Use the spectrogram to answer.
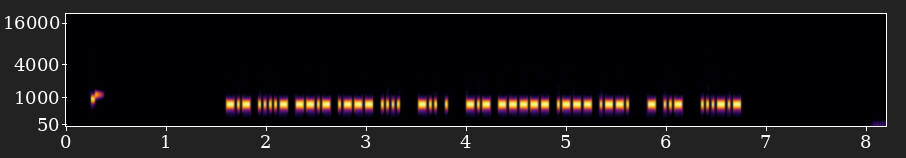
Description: Morse code, heard as a keyed tone, about 41 wpm, 700 Hz. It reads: K4QJH DE K0JP TU <SK>
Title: Practice QSO - Exchange 4 - Ending - 45wpm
